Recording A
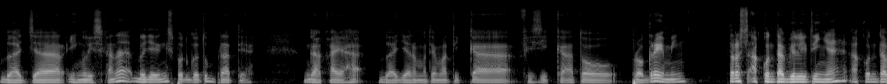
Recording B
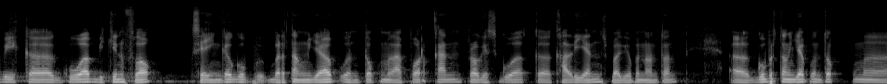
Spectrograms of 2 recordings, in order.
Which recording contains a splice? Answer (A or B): A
